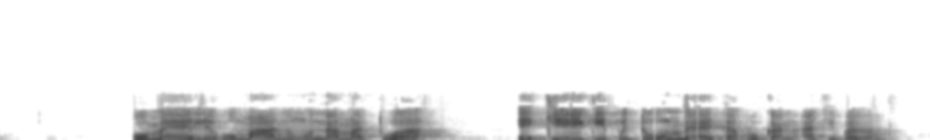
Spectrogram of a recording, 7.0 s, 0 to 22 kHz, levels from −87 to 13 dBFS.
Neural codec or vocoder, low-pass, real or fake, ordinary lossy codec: none; 7.2 kHz; real; MP3, 32 kbps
